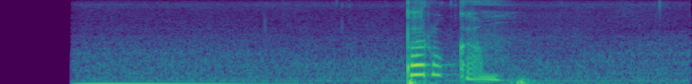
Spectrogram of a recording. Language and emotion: Russian, neutral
